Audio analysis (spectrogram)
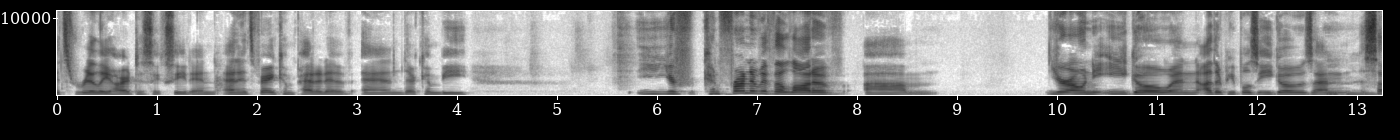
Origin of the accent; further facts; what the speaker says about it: Eastern Canada, Canada; now in British Columbia, Canada; And I grew up in the East, but I was like, I need something to change.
